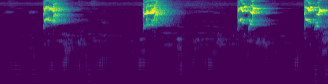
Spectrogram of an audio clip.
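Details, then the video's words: Lovebird recording meant as a master lure for training caged birds; four loud, harsh, shrill screeches roughly every second, each a scratchy burst under half a second, in an otherwise quiet setting. "PANCINGAN MASTERAN SUARA LOVEBIRD"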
